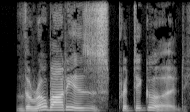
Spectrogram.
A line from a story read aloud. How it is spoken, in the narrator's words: he said slowly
